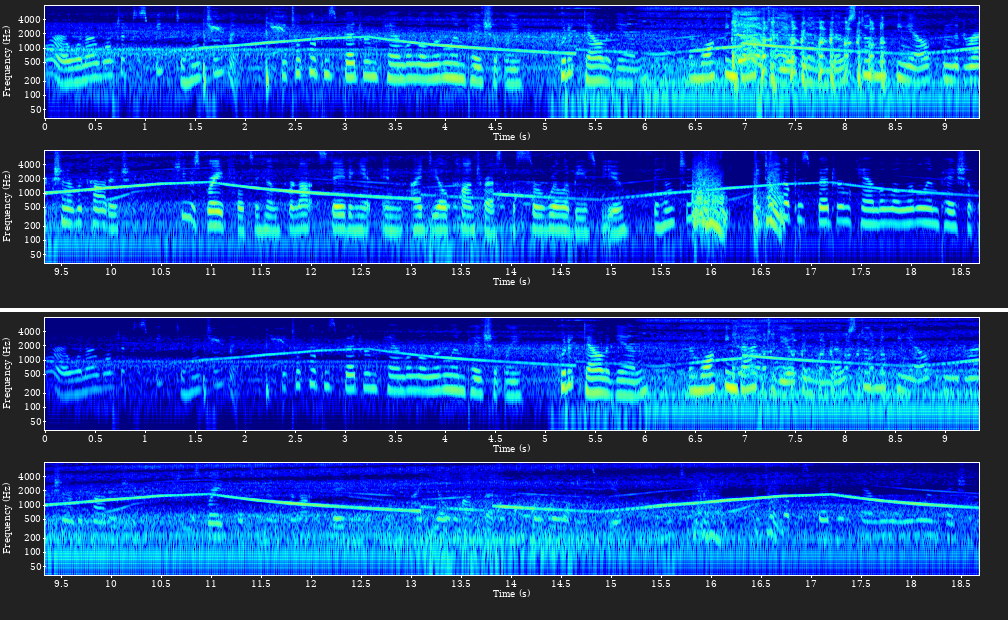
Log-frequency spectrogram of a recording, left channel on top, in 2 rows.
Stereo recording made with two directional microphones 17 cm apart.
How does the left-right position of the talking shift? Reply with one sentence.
In this clip you hear the talking go right and come back.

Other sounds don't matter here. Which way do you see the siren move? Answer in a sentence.
In this clip you hear the siren move from left to right.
